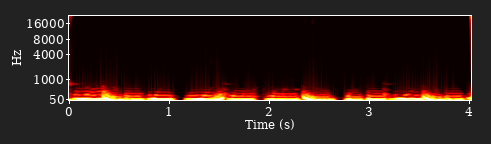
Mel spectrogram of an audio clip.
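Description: Dubstep track's low end played on its own: heavy sub-bass and kicks with everything above a few hundred hertz cut away, so it sounds muffled. This is the soloed low band of a multiband compressor while its crossover frequency is being moved, and the snare does not come through.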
